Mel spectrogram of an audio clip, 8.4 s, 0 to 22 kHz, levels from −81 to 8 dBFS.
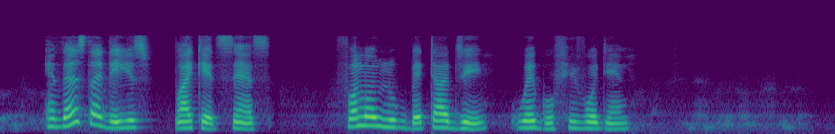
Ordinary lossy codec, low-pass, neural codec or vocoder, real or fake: none; 7.2 kHz; codec, 16 kHz, 0.5 kbps, FunCodec, trained on LibriTTS, 25 frames a second; fake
